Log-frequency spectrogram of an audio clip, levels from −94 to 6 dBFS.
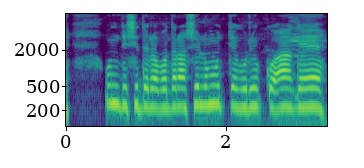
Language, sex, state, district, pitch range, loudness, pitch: Chakma, female, Tripura, Dhalai, 230-255 Hz, -14 LUFS, 235 Hz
